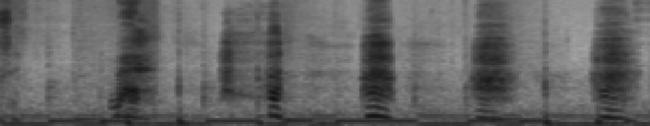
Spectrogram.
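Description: A man's hard, gasping breaths, four or five of them about a second apart, over steady background music.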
